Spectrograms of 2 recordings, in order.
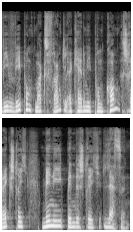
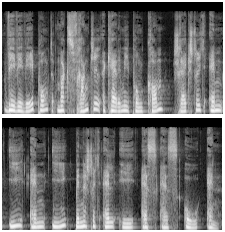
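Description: First: Said in the usual way. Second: „M I N I bindestrich L E S S O N“ langsam Buchstabe für Buchstabe; „W W W punkt max frankl academy“ deutlich und langsam buchstabieren; buchstabiert. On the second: Shown as a demonstration. („M I N I“ einzeln buchstabiert, langsam und deutlich) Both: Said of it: "Ich buchstabiere das mal kurz".

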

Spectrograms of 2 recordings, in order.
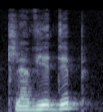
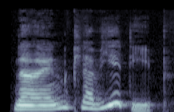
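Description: First: "Klavierdip" said with a hard p at the end, the final syllable short; name repeated hesitantly. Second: "Nein, Klavierdieb" drawn out, stressing the dieb; corrected name. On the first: Repeating the creature's name as best he can, with a clipped "Klavierdip". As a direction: stumble over "Klavierdip", ending on a clipped p. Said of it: "Ich wiederhole das, so gut ich kann". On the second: Creature correcting him, slowly pronouncing "Klavierdieb" properly. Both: Acted.

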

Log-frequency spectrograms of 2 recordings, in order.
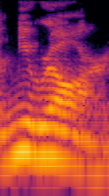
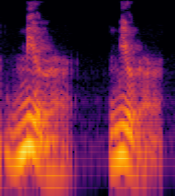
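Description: First: "mirror" with a heavy, exaggerated second syllable; overdone final syllable. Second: "Mirror" stressed on the first syllable, light ending. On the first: Teacher showing learners what isn't needed, overdone ending. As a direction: lean too hard on the end of "mirror". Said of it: "não precisa também se preocupar muito com o final". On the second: Teacher says first syllable is tonic, first-syllable stress. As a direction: let the end of "Mirror" fall away. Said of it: "a sílaba tônica é a primeira". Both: Shown as a demonstration.

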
